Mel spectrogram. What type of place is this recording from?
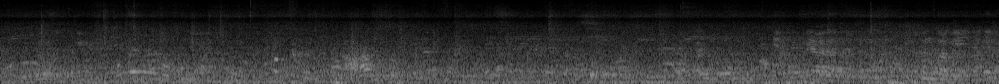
crowded indoor space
